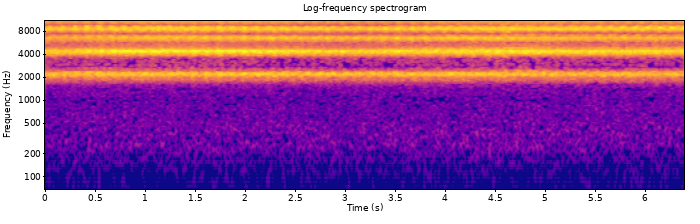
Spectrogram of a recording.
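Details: Evening cicadas (higurashi) calling together in a dense chorus, forming a continuous shrill, metallic ringing that holds a constant pitch with slight shimmering pulses and never pauses. No other sounds are heard.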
